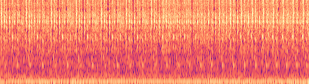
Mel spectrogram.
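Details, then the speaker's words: Diesel truck with hard starting: customer's injector driver harness bench-tested on eight used injectors, crisp even ticking chatter about four clicks a second, steady throughout; injectors and driver responding normally. "what we've got right now is basically his victim his victim harness all plugged into eight of my used injectors so we're gonna listen to how it shatters right now"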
